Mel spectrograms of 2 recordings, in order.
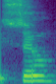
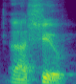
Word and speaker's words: Shu: Finally, we have Ryan Sue. Did I pronounce that correct, sir? Sure, Your Honor, but no problem. Well, no. Well, what's the proper pronunciation, sir? Shu, like Shu.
